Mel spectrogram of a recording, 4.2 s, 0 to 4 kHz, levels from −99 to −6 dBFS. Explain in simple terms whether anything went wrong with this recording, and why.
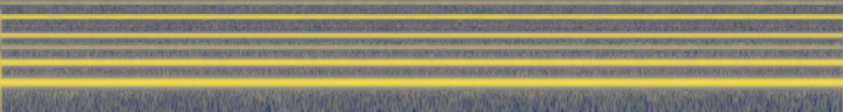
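Nothing went wrong; the music came through a normal call.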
